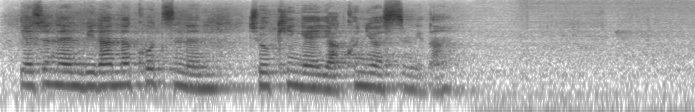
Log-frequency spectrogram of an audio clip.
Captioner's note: speaking Korean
